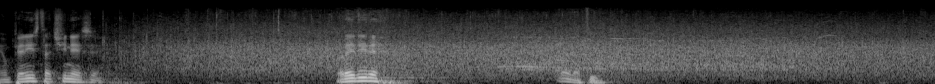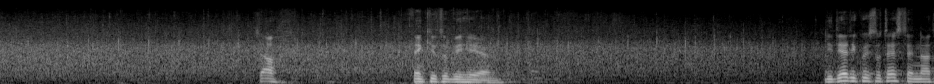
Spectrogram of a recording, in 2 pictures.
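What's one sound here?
A large crowd applauds outdoors.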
